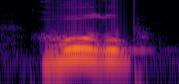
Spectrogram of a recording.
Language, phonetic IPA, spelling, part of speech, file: Ukrainian, [ˈɦɔɫʊb], голуб, noun, Uk-голуб.ogg
- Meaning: 1. pigeon, dove 2. pet name for a man 3. a pigeon-like decoration made with paper, wax or other material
